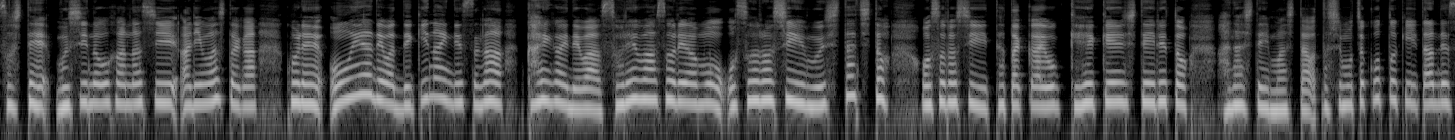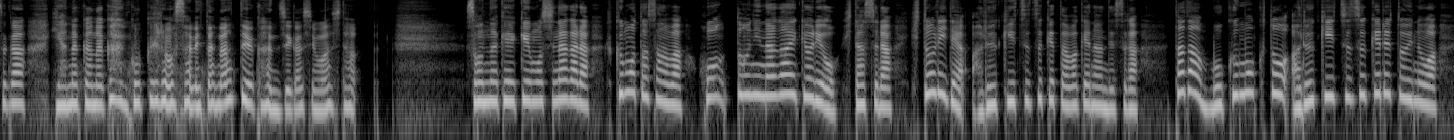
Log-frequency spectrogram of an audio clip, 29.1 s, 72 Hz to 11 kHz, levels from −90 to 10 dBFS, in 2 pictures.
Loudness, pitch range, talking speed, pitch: -26 LUFS, 250-300 Hz, 340 characters per minute, 270 Hz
